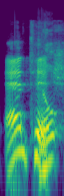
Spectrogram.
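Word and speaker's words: Antić: That was by Ivan Antich, or Antic, I don't know how to say it. – Antich, that's correct.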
